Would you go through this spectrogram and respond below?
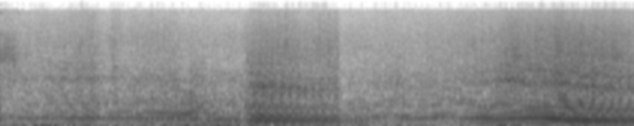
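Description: Racing cars lapping the Spa circuit in a racing video game, including a Mercedes GT car in qualifying, engines droning steadily with shifting pitch as they accelerate and change gear, loud and continuous without talk.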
